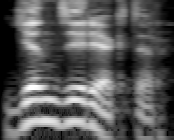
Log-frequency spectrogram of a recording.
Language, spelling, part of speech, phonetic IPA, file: Russian, гендиректор, noun, [ˌɡʲenʲdʲɪˈrʲektər], Ru-гендиректор.ogg
- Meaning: 1. general director 2. chief executive officer, CEO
